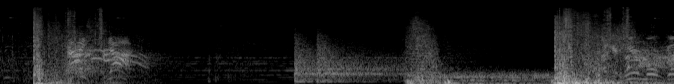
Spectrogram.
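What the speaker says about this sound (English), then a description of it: "I can hear more gunshots" Gunshots in Red Dead Redemption, several sharp loud cracks with ringing tails scattered across the stretch, some close and some trailing off, mixed with game ambience and no speech.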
